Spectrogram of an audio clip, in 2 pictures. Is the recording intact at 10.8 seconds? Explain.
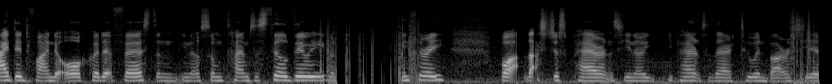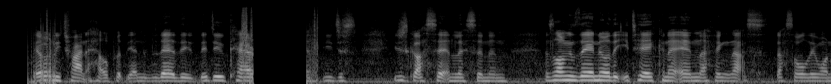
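No. At 10.8 s the audio falls within an intermittent contact fault from 10.74 to 11.50 s. A loose cable or plug connection breaks, so the signal drops out for about 541 ms, with crackle at each edge and faint hiss while the line is open.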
